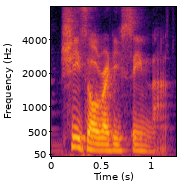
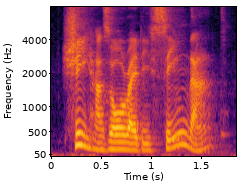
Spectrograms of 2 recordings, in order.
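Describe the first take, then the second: First: The word 'has' is contracted onto 'she'. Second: The word 'has' is said in full. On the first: The speaker calls it right. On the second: The speaker calls it wrong. "We also rarely say have, has, or had"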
